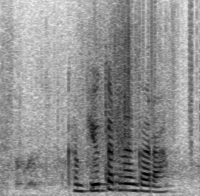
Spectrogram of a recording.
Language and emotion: Russian, neutral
